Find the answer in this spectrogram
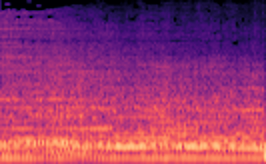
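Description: Recorded backing music over the PA speakers, holding one steady sustained chord.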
